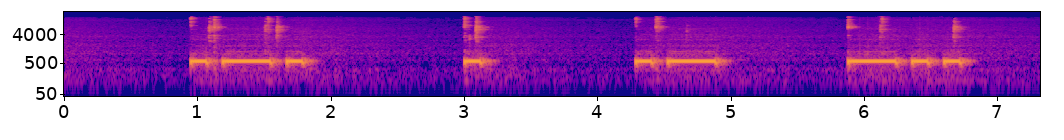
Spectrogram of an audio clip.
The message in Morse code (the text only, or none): READ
